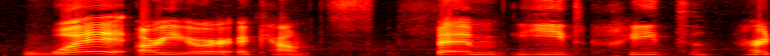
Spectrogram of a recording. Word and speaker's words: YeetGriet: So my username is Dutch, and it's pronounced YeetGriet. So not greet with a hard G. It's like a Giet? cat hissing. Giet. It's like cat Yeah. hissing. Oh, YeetGriet.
